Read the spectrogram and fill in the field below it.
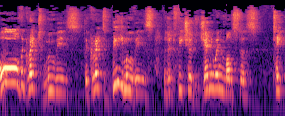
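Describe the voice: Lively intonation in plain reading aloud.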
